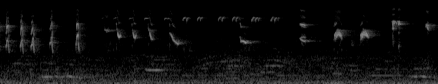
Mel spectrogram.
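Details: At the Matroji ring an orange-headed thrush runs through quick sharp chips and descending whistled slurs, a busy sequence of high notes with brief pauses, against steady low background noise.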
